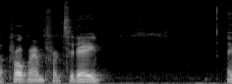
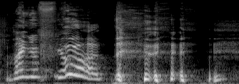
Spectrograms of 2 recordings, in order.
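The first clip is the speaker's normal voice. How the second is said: high, squealing mock fanboy cry, slow on the second; mocking Musk; much slower than usual. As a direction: ham up a giddy, drugged-out Musk. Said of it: "it's like".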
